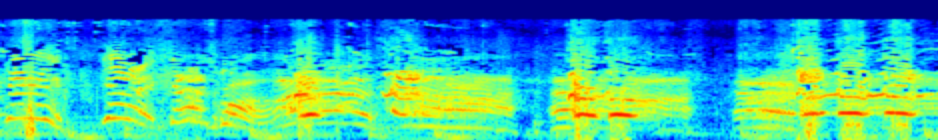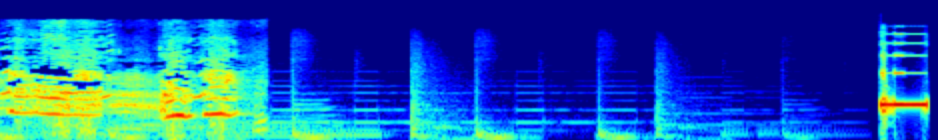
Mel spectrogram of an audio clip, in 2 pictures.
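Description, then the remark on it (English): A dog named Darla barks at squirrels, yipping excitedly in rapid bursts with whiny, howling tones for about six seconds, then falls quiet before a short electronic beep. “And now, Darla barking at squirrels.”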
